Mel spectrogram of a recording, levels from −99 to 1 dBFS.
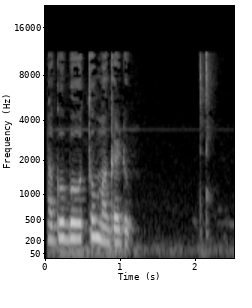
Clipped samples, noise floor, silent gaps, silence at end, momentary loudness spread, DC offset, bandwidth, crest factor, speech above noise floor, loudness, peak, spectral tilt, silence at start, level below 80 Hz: under 0.1%; -68 dBFS; none; 0.35 s; 21 LU; under 0.1%; 11.5 kHz; 16 dB; 40 dB; -29 LUFS; -16 dBFS; -6 dB/octave; 0.05 s; -60 dBFS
